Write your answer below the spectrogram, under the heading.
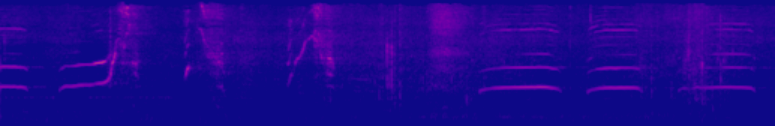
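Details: Baby monkey SUCA crying out loudly in pain after being grabbed by SUSAN: a series of drawn-out, tonal wails, some sliding upward and others holding steady, with harmonic overtones and a few sharp clicks between cries.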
